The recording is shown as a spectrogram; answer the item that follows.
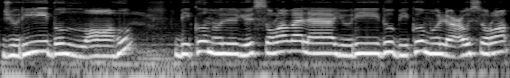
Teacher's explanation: یرید اللہ، را کو باریک پڑھیں گے، را کے نیچے زیر ہے، لفظ اللہ سے پہلے پیش ہے تو ہم لفظ اللہ کو پر پڑھیں گے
